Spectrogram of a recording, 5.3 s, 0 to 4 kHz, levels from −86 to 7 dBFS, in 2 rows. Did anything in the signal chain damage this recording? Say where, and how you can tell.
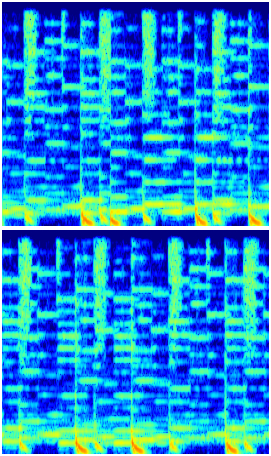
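Yes. The call processing stage ran a noise suppressor applied to music or sounds across the whole clip. It treats sustained material and ambience as noise, so held parts and decay tails sink while onsets pass, a level swing of around 10 dB that pumps and thins the sound. Codec band-limiting is different: it is steady, and the 4 kHz ceiling of the G.711 A-law path stays fixed rather than breathing with the signal like this.

At 1.08 s there is a skip ahead at the jitter buffer or network stage. Roughly a third of a second of audio is simply gone, and the two sides are butted together with no fill and no silence. The timeline jumps forward. A dropout would leave a hole or a concealment smear, and a clock slip would only lose a sample or two.

From 1.19 to 2.27 s the jitter buffer speed-up is at work. After the backlog, the receiver trims short pitch-period-sized pieces repeatedly to pull its delay back down, about 70 ms in total. 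The sound runs at roughly 107% speed without any pitch rise, and that is the tell. A sample-rate mismatch would shift pitch along with speed, whereas this only compresses time.

Between 4.51 and 4.76 s there is a sound cut by the noise suppressor, again in call processing. This one sound drops by about 6 dB more than its surroundings, with around 300 ms affected. A gain or AGC step would move everything together. Here the suppressor singles out the lingering, steady portion while any sharp onset survives.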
